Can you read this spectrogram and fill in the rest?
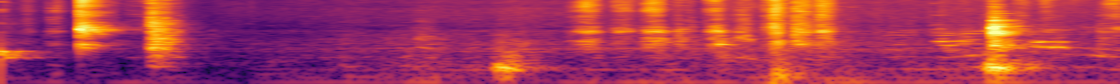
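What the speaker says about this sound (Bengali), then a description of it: "ওই লেবুটাকেই আমি স্লাইস করে কেটে নিচ্ছি" A knife slices through a gondhoraj lemon on a board, giving several short rasping cuts spaced unevenly, close and moderately loud, with a brief silent pause partway.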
